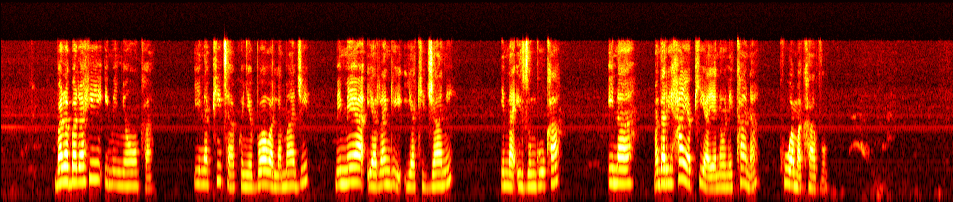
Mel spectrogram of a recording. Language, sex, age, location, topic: Swahili, female, 18-24, Mombasa, government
